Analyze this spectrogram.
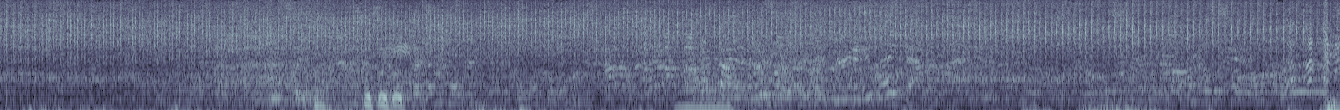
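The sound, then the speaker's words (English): A spinning prize wheel clicks in a fast, steady rattle of ticks that carries on for the whole stretch, with voices murmuring underneath. “The wheel needs new brakes.”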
